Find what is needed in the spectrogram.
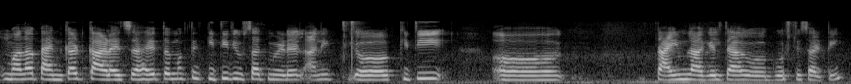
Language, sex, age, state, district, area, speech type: Marathi, female, 18-30, Maharashtra, Amravati, rural, spontaneous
